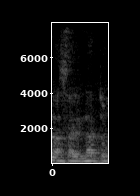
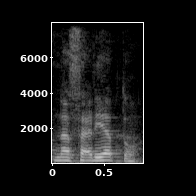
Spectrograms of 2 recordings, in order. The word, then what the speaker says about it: nazariato: o de no se pronuncia nazarenato, pero bueno... Nazariato, es nazariato.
